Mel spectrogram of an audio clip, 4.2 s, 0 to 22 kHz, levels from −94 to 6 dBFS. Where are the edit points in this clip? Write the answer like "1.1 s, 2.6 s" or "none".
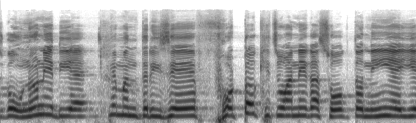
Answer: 1.2 s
